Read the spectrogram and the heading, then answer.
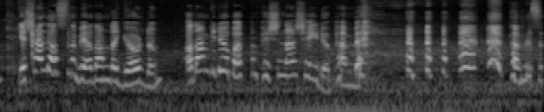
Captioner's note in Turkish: kahkaha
